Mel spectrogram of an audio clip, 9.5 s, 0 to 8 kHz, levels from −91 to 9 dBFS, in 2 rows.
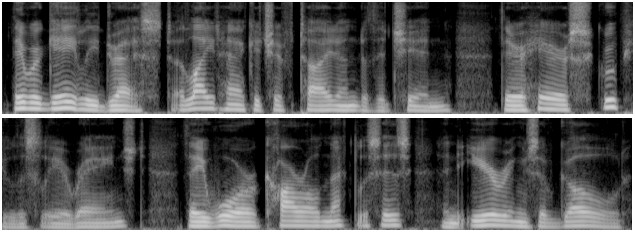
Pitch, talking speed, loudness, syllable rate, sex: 115 Hz, 150 wpm, -18 LUFS, 4.6 syllables/s, male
